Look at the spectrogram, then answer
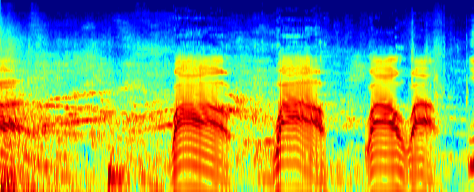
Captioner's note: audience exclaims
